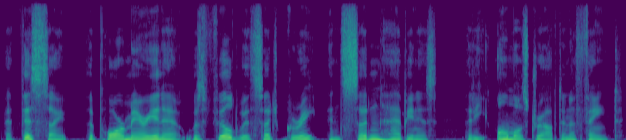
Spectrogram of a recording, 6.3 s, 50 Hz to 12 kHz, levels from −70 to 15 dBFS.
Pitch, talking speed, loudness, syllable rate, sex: 135 Hz, 200 wpm, -17 LUFS, 5.4 syllables/s, male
